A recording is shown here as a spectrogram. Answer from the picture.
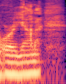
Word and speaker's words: Orellana: It's written and illustrated by Jesus Orellana. I think that's how you say it. He's got the double L's, and obviously it's a Latin name, so Orellana.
